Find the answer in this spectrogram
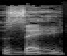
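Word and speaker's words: zei (税): The kanji for tax, pronounced zei, was chosen as the single most representative character symbolic of the social mood in Japan this year.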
